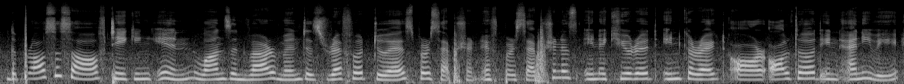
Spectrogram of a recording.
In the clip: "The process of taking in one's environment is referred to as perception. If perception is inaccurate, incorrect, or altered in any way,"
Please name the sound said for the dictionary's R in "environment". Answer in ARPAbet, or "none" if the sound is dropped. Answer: R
